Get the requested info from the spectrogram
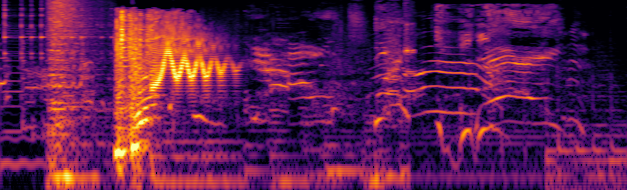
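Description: Cartoon-style comedy sound effects over background music, with a fast wobbling boing a little over a second in, followed by sliding pitch effects.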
